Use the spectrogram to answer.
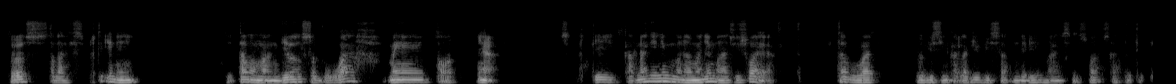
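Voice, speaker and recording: Low-voiced man teaching coding. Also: slightly rough, lo-fi sound. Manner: relaxed, thinking aloud with many fillers. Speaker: programming tutor. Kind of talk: screen-recorded coding tutorial.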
